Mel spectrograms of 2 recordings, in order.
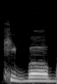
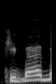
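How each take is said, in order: First: "kebab" said kih-BOB; North American pronunciation. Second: "Kebab" said kih-BAB; British pronunciation. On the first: Streamer reading out the variant spellings, North American pronunciation. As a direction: say "kebab" to rhyme with job. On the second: Streamer reading out the variant spellings, British pronunciation. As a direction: say "Kebab" to rhyme with cab. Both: Shown as a demonstration. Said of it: "English films for the same dish".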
